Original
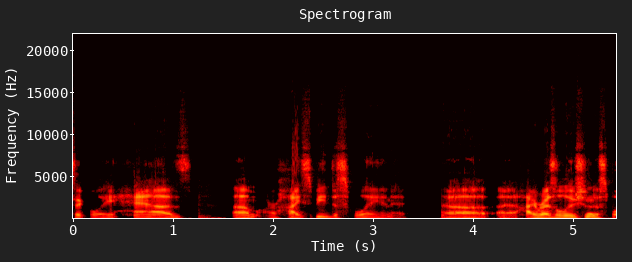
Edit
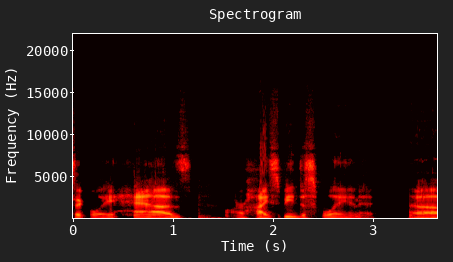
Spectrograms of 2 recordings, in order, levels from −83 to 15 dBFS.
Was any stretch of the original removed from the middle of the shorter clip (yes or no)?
yes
